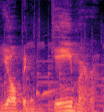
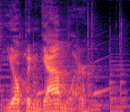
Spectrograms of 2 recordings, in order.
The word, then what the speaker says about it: Yopin Gamler: I made the unfortunate mistake once, while talking to him on Twitch, of calling him Yopin Gamer, which is not his name. He's Yopin Gamler, which, of course, means something entirely different.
